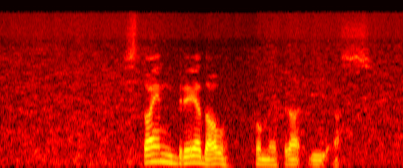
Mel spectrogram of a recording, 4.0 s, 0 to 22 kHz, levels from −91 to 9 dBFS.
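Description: Right from the start there are noise suppressor artifacts. The suppressor is pulling the steady background down by about 12 dB, deciding band by band and frame by frame what counts as noise. The room noise, sitting about 18 dB under the speech, ends up pumping: it sinks in the gaps and comes back up under the talking.

Then, between about 3.09 and 3.5 s, you get speech cut by the noise suppressor. It mistakes some of the softer speech energy for background and turns it down along with the noise, by as much as about 11 dB at the deepest point. Only something like 150 ms of that stretch is really hit, but those bits sound swallowed and faint, as if the edges of the sounds just drop away.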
